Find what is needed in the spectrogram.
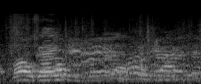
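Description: Several people's voices calling and shouting over one another across an outdoor field, with no clear words, loudest just after the start.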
